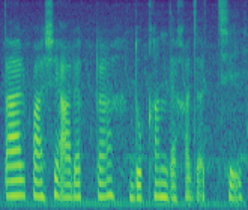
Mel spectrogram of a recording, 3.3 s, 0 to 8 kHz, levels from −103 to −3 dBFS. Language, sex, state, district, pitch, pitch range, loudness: Bengali, female, West Bengal, Cooch Behar, 200 Hz, 195-215 Hz, -22 LUFS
